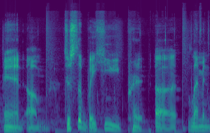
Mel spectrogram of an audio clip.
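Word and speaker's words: Lemmon: And just the way he Lemon pronounces, it's Lemon, right?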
